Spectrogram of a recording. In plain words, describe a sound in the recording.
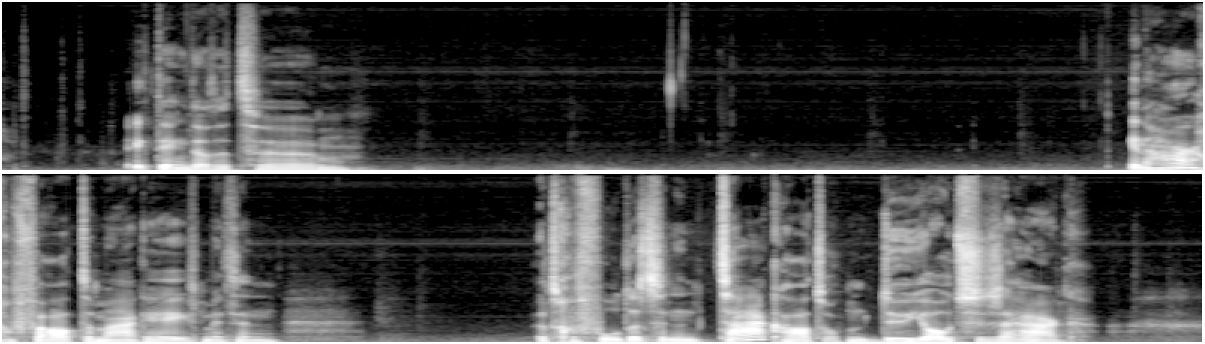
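A middle-aged woman speaks calmly and thoughtfully, close to the microphone, with pauses.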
